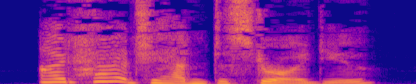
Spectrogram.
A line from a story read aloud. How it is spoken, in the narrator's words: Estelle said in her prim English voice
